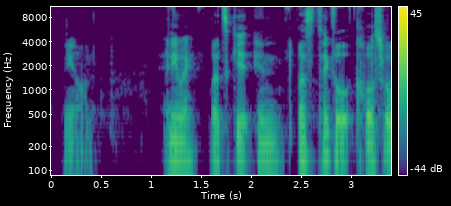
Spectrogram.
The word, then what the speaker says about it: 日本: Presumably this is done because Nippon has the ring of being a more classic and older pronunciation of Nihon.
